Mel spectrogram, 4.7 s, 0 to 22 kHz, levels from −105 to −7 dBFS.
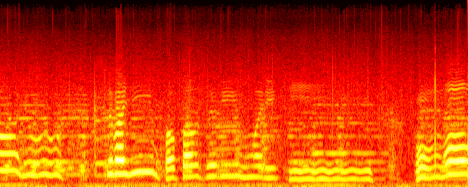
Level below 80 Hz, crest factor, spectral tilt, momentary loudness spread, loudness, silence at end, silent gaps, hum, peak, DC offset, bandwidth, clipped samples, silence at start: -46 dBFS; 18 dB; -7 dB/octave; 15 LU; -24 LUFS; 0 s; none; none; -4 dBFS; under 0.1%; 8.8 kHz; under 0.1%; 0 s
